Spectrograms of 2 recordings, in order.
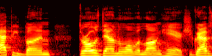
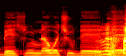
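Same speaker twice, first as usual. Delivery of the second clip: softer, understated mock insult; tired, calm arguing; 6 dB quieter than usual. Worn-out girl still arguing after fight, tired and calm. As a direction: imitate arguing with no energy left. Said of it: "It's like a calm conversation".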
